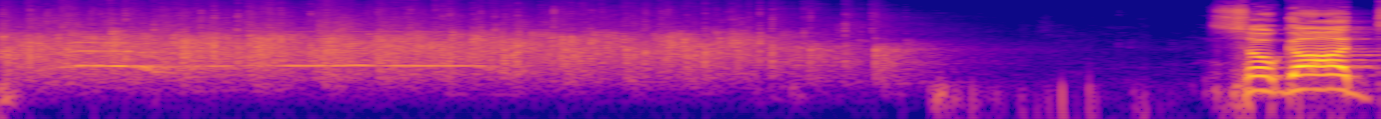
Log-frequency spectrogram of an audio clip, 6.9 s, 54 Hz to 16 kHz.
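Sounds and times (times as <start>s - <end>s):
audience clapping: 0.0s - 4.9s
speech: 6.2s - 6.8s.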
